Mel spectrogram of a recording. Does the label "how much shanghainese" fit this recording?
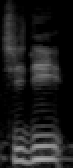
Yes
